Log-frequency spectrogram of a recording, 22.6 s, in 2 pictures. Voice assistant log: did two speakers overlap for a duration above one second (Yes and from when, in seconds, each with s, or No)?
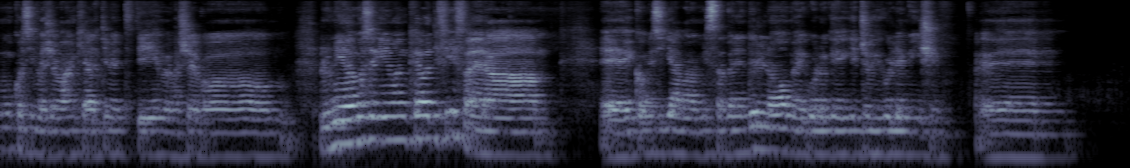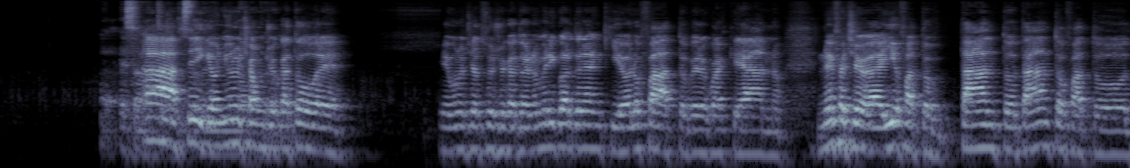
Yes, from 12.7 s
